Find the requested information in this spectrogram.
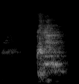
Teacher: This CH is not ch. It's more like a little breath after the K sound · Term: aspiration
